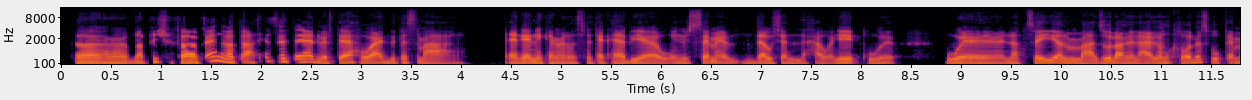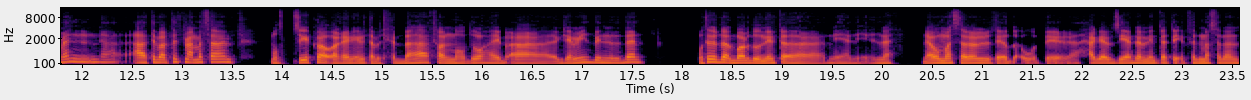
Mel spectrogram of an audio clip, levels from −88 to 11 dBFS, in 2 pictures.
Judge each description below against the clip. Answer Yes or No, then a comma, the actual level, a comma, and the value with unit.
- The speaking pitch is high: No, low, 125 Hz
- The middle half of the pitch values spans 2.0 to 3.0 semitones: No, average, 3.8 semitones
